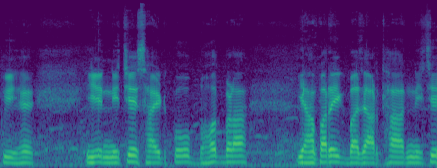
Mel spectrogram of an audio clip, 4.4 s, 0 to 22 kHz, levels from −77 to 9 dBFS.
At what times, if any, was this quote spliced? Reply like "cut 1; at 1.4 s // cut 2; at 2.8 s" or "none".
none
